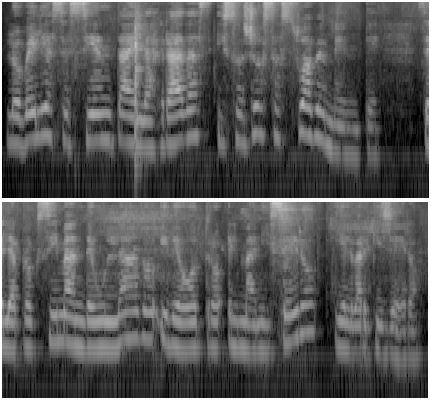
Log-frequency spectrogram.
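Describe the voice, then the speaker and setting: Una mujer lee las acotaciones como narradora de teatro leído por radio. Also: female voice, on the low side, normal speed, mellow, slight background noise. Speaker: narrator reading stage directions. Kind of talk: scripted narration for radio theatre.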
